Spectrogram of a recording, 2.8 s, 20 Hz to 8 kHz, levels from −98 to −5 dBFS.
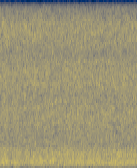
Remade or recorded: remade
